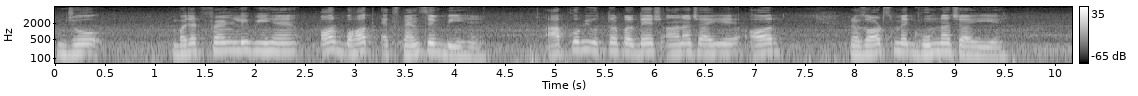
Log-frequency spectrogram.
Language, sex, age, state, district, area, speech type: Urdu, male, 18-30, Uttar Pradesh, Rampur, urban, spontaneous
